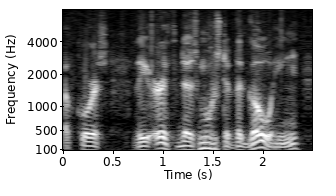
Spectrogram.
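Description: An American man explaining science in a measured, precise, didactic way, in a scripted 1940s radio style. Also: low voice, animated, a bit bright. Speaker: science reporter explaining astronomy. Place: radio studio. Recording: hissy 1940s radio transcription disc.

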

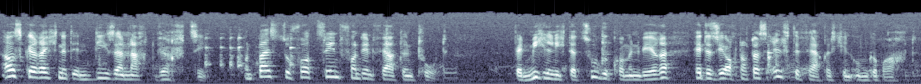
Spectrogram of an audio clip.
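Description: A woman's voice: fairly low pitch, expressive, moderate pace, slight background noise. A woman giving scripted narration as the storyteller of a children's audio play.

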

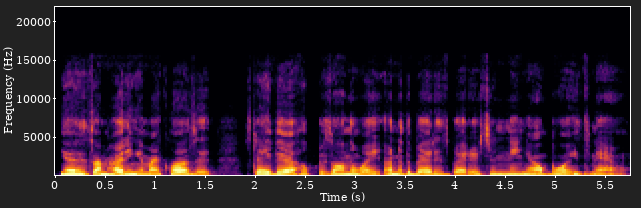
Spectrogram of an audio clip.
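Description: A woman's voice: mid-range voice, animated, normal speed, gravelly, darkish tone. A woman doing casual, playful gameplay commentary, reading on-screen dialogue aloud with chatty, amused asides. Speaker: gaming video creator.

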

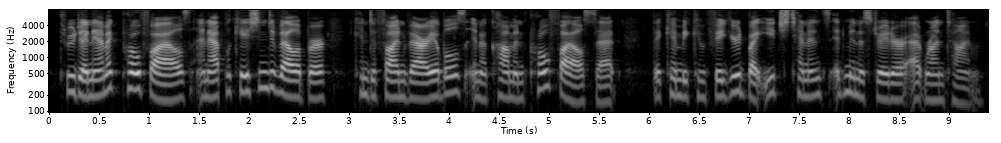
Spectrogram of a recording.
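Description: A woman reading a scripted software demo narration in a measured, instructional way. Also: fairly low pitch, no room sound.

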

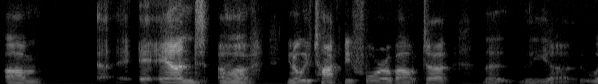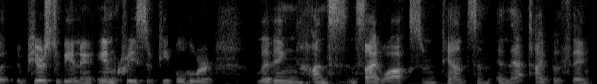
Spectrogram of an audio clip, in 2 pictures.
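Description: Older woman, low, slow and halting. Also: flat delivery, a bit bright. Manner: hesitant, halting. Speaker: city councilor. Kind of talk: unscripted remarks in a formal meeting. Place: small indoor office on a video call.

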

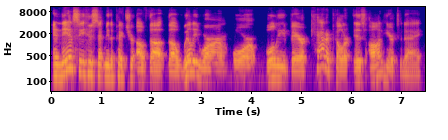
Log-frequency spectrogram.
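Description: A middle-aged man hosting a live online plant clinic from an office over a video call, explaining calmly and saying y'all. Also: mid-range voice, a little slow, few pauses. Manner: relaxed, explanatory, uses y'all. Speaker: extension agent and plant clinic host. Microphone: webcam on a video call.

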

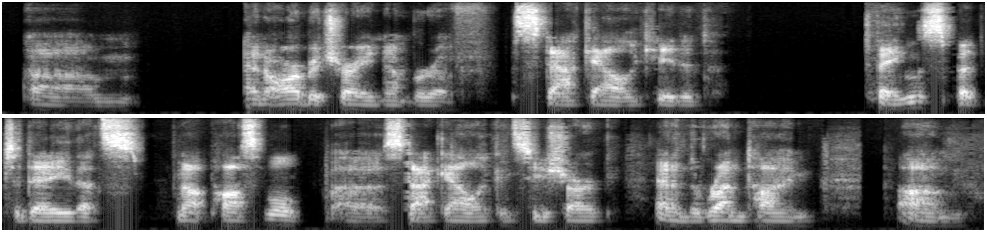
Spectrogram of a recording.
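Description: A man, a software engineer guest, explaining technical details thoughtfully with many fillers, his voice getting tired and worn. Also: sits low, slightly rough, low-quality recording. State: losing his voice. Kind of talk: technical interview talk.

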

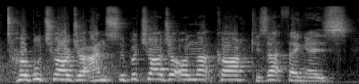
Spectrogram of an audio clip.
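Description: Excitable young man, let's play. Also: high voice, normal speed, a little hiss or hum. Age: young adult. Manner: excitable, swears, bursts into loud exclamations. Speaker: gaming channel host.

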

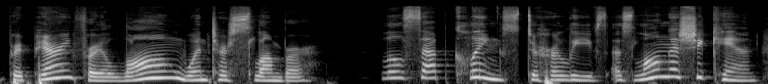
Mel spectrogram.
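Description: Female children's storyteller, medium pitch, unhurried and deliberate picture-book narration. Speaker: children's storytime reader and host. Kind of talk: scripted read-aloud of a children's picture book.

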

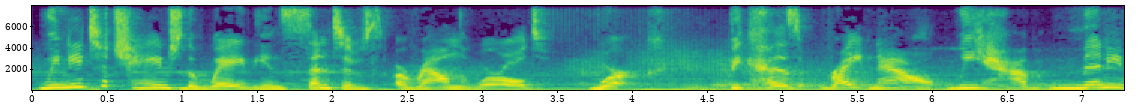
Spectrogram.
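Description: A woman in her thirties, a climate advisor, speaking earnestly to camera in a plain studio, laying out points one by one. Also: a little high. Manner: earnest, list-like, upbeat. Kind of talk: to-camera interview.

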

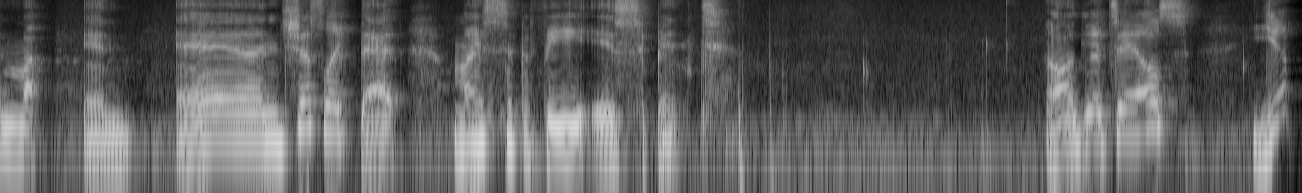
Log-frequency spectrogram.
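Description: This is a woman reading a comic aloud and doing all of its parts. She speaks very slowly, with a lively pitch that rises and falls, and she stumbles and restarts now and then. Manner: slow, halting reading with restarts. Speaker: fan comic dub reader.

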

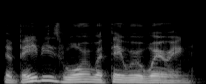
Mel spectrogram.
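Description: A man narrating a children's story as a storyteller, in a measured, expressive manner. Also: on the low side, highs cut off.

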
